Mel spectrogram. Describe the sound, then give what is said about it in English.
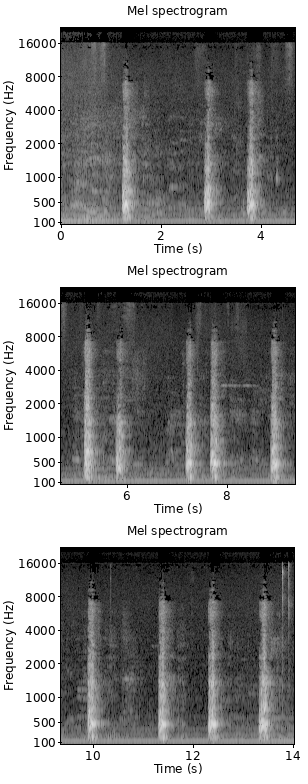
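A dog barks repeatedly, about a dozen sharp, fairly loud barks at a steady pace, some in quick pairs, over a low constant hum with no talking. “They tend to bark a little bit. Again, they all can talk to us, but here's what they sound like.”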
